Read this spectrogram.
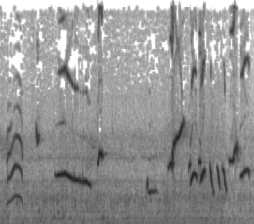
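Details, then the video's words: White-eye in ngeriwik song, meant to make a silent bird sing again; a long thin descending whistle, then a pause, followed by a rapid run of high squeaky trilled notes. "suara pleci ngeriwik pancingan pleci macet bunyi"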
